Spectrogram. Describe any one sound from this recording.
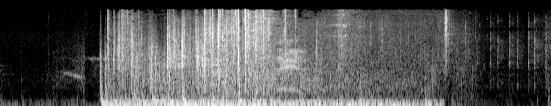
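Rapid gunfire rattles loudly and close by.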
